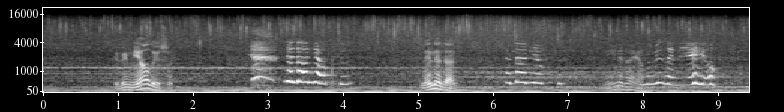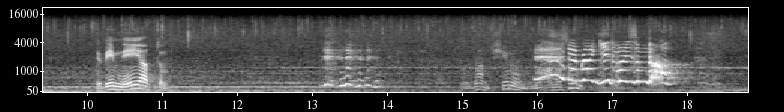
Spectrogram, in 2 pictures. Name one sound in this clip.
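A young woman sobs and cries close by.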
